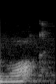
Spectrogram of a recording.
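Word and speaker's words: walk: देखिए LK को L silent है, तो L साइलेंट हो गया, K का बोलते हैं तो वॉक।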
